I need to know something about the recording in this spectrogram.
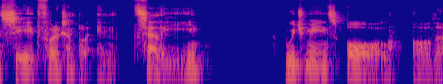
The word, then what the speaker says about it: celý: In Czech words, you can see it, for example, in celý, which means all or the whole, like celý den, that we all day, or in the word otec, which means father.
